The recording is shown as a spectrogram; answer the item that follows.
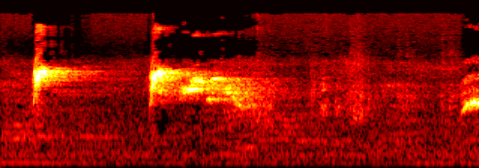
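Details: Red-whiskered bulbul with a red eyelid, a "siêu ché" style singer: two sharp whistled notes, each dropping into a drawn-out trailing tone, separated by a pause, then one more short whistle at the end, with light background hiss.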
